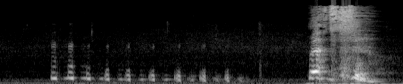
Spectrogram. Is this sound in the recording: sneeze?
yes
